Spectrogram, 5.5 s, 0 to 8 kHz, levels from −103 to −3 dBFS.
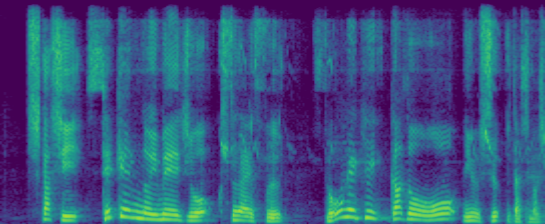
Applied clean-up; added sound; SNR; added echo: neural mask model DeepFilterNet 3.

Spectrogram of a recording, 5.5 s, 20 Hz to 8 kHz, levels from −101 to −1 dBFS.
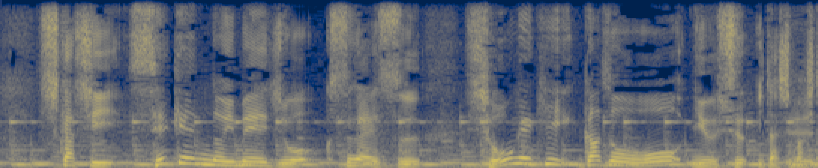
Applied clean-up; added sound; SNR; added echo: none; none; none; none.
